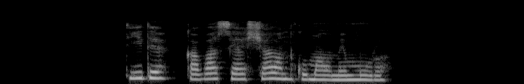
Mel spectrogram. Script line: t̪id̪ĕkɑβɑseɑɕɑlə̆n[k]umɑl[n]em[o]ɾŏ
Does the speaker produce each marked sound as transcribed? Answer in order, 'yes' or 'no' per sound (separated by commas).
yes, no, no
